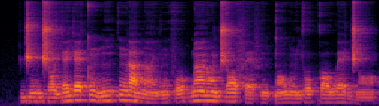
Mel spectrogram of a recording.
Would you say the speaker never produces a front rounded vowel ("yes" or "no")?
yes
